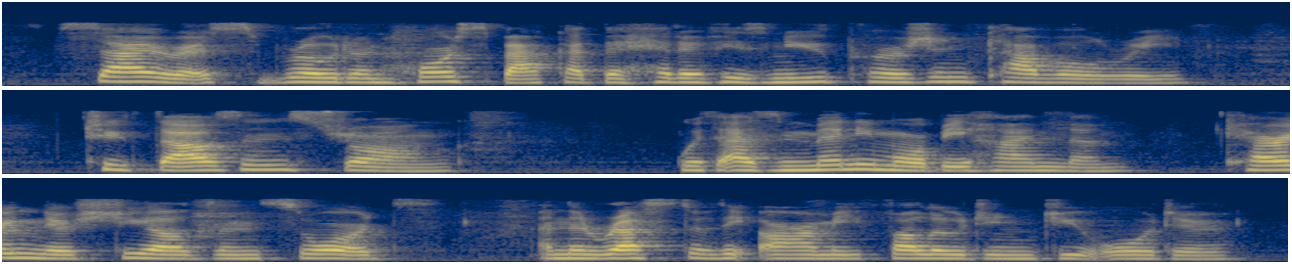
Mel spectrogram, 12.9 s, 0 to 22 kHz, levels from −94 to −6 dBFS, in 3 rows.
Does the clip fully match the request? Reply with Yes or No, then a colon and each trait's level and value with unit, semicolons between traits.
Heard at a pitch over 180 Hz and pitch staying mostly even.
Yes: high, 190 Hz; narrow, 2.1 semitones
